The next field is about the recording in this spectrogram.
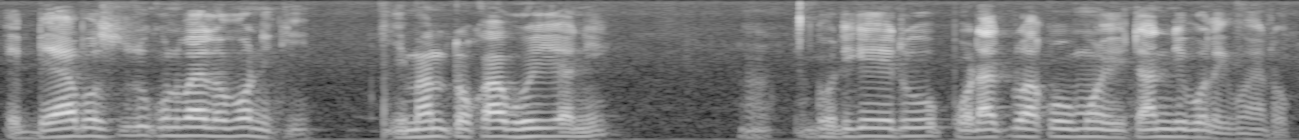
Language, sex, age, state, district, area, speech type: Assamese, male, 30-45, Assam, Sivasagar, rural, spontaneous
